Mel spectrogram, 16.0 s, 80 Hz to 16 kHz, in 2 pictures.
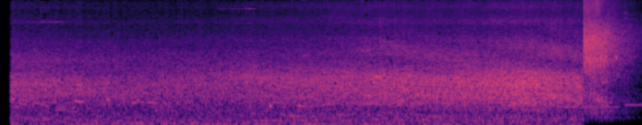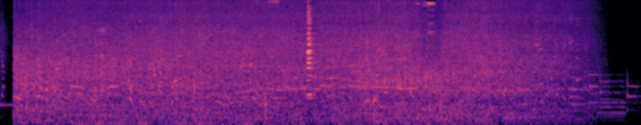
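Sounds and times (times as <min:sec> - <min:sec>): cars driving past: 0:00.2 - 0:15.5.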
